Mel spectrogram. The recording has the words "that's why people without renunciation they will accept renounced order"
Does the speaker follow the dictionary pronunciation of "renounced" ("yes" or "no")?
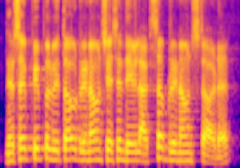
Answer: yes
